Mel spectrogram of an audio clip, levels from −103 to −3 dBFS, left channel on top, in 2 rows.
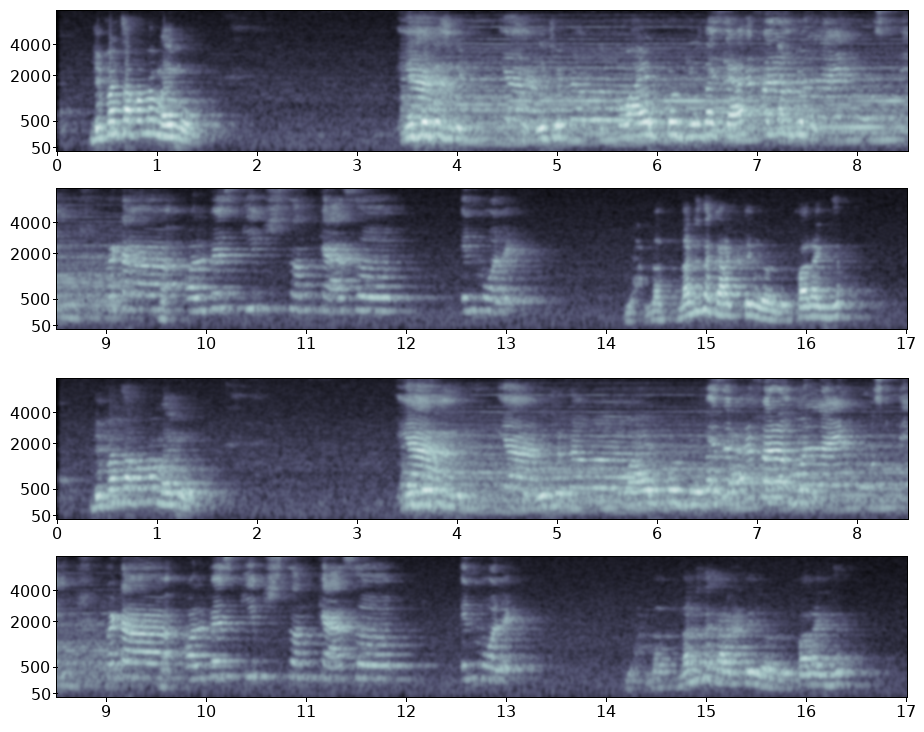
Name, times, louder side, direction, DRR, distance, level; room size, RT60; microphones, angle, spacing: voice 1, 0.3-1.4 3.5-4.1 4.8-5.1 5.6-7.6 14.2-16.3, left 5 dB, 75° left, 5 dB, 0.3 m, -22 dB
sound 1, 3.4-9.2, left 4 dB, 15° left, 0.5 m, -34 dB
voice 2, 3.4-4.0 4.4-4.8 5.1-5.8 6.5-11.9 12.5-13.1 15.2-15.3, right 4 dB, 65° right, 4 dB, 0.8 m, -27 dB
6.4 x 4.4 x 3.6 m, 0.98 s
head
